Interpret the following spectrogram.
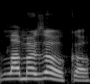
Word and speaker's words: La Marzocco: La Marzocco.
